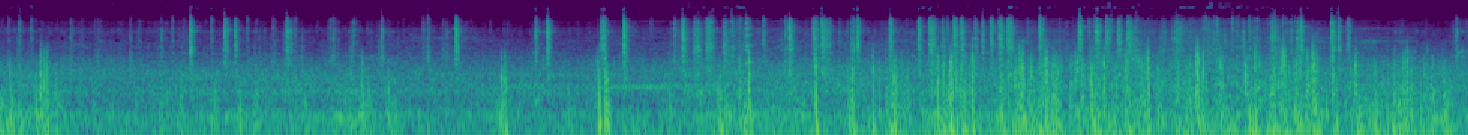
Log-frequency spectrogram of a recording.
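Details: Club Car Precedent golf cart with a Madjax triple track roof, riding over bumps: irregular creaks and sharp ticks about twice a second. The roof is squeaking at its riveted panels; the plan is to replace the rivets with machine screws.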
